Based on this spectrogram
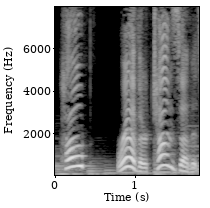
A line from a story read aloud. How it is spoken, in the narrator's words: said father cheerfully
